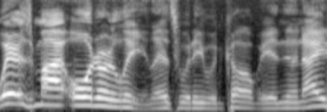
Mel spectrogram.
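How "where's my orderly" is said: mock, demanding, hollering yell. Retelling how a friend always called out for his orderly: imitating someone yelling. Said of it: "He was always yelling".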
